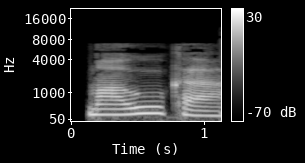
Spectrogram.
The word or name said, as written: mauka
